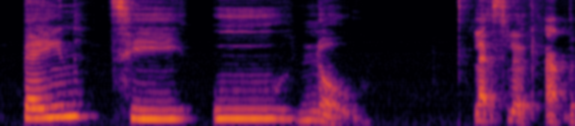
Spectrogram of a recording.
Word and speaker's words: veintiuno: This is pronounced bane t. Let's look at the pronunciation. V is making a B sound. The I's make an E sound and the U makes an oo sound.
